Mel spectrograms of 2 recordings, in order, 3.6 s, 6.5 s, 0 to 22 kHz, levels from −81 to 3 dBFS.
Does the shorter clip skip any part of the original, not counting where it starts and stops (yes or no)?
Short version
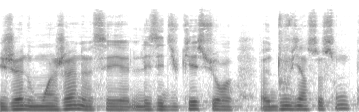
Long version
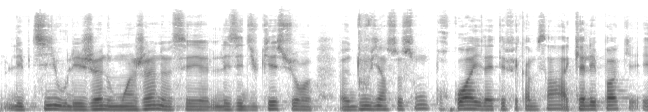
no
